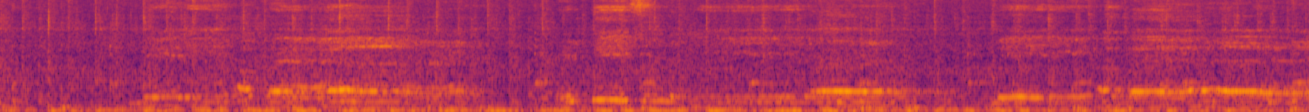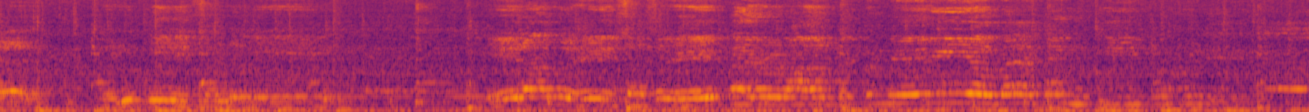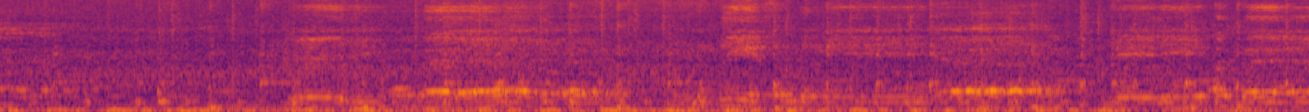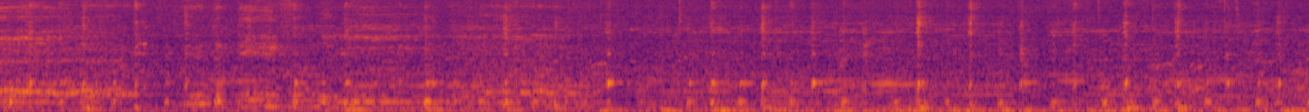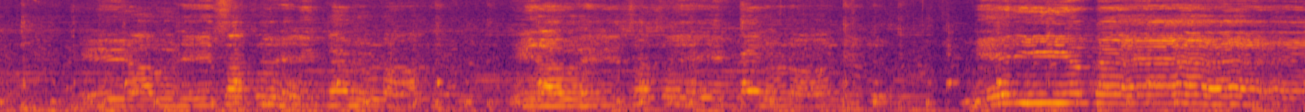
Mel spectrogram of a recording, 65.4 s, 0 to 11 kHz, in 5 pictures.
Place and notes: Reading, UK - Nagar Kirtan
This is the sound of the Nagar Kirtan celebrations. In Punjabi this means "town hymn singing" and this celebration is one of the ways in which the Sikh community mark the start of their new year.
10 May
